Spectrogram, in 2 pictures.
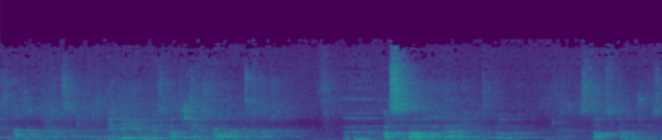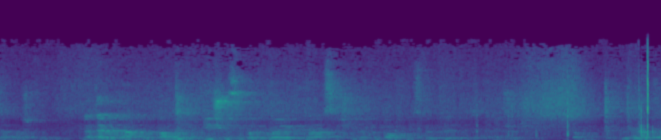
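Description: A man speaks calmly to a room, heard at a distance with some echo.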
